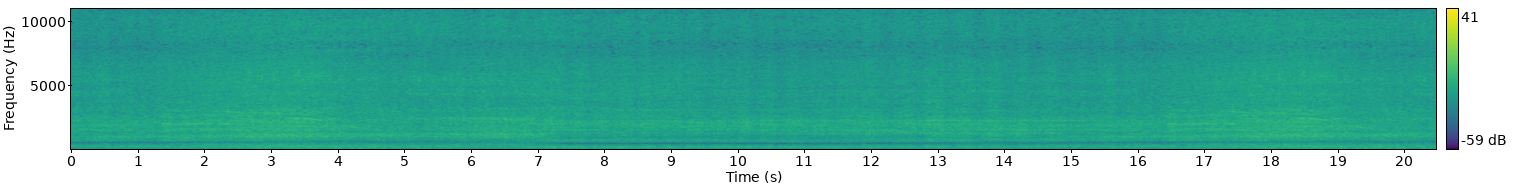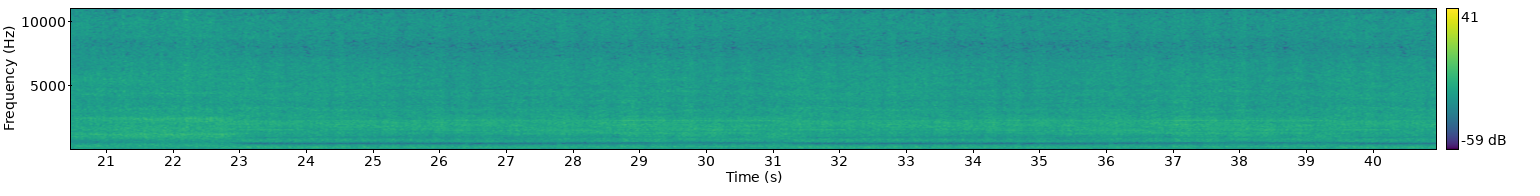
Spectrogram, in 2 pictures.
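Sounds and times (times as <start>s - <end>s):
heavy construction machinery running: 0.0s - 40.9s.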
